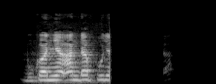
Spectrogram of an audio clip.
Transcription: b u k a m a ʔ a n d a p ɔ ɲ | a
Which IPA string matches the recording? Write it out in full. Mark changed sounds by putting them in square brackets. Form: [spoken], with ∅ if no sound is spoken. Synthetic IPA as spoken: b u k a [ɲ] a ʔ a n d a p [u] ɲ | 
